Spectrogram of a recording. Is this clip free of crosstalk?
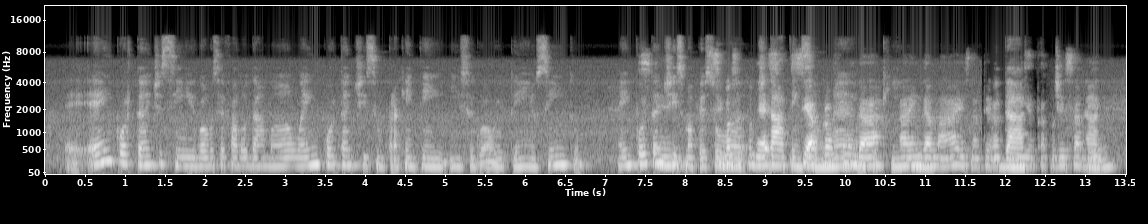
No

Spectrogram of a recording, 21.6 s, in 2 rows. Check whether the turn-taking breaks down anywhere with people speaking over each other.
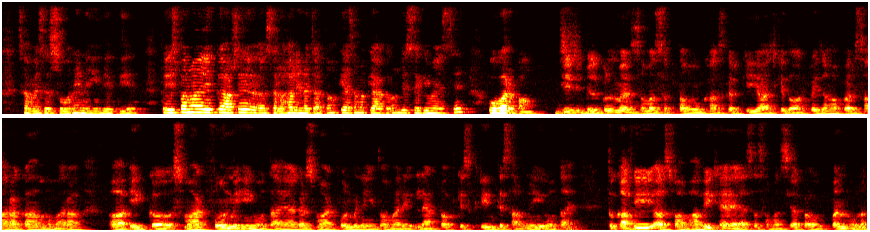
No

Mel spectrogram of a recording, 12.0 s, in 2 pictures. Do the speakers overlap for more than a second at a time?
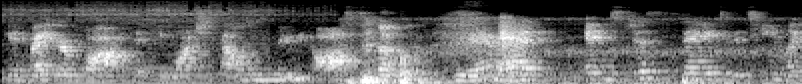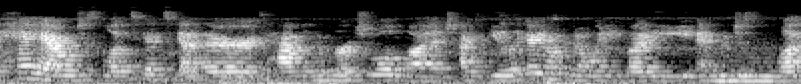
No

